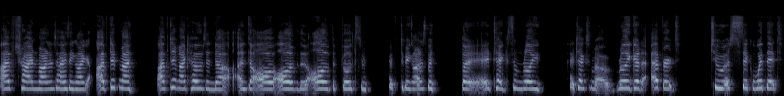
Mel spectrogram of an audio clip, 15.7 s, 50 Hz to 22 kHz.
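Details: 34-year-old woman with cerebral palsy who says it is hard for her to talk; dysarthria (cerebral palsy).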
